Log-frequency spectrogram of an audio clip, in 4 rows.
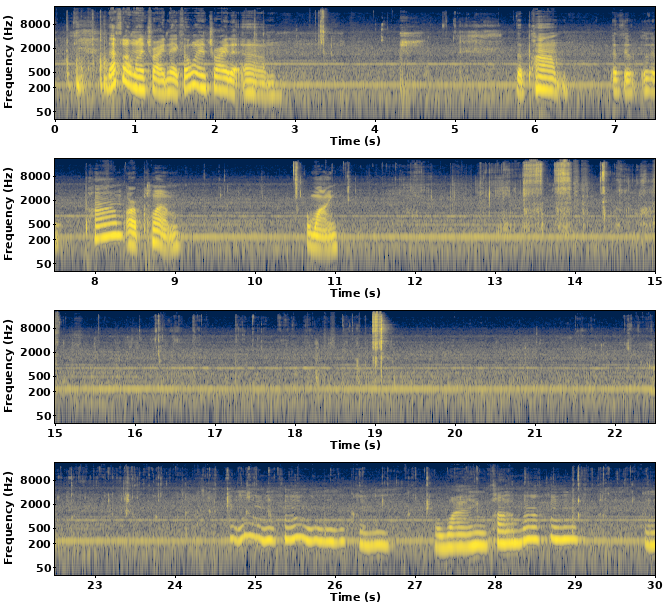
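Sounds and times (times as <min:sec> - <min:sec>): steady low hum: 0:00.0 - 0:30.0
mouth noises of eating: 0:20.8 - 0:30.0
person humming: 0:24.6 - 0:29.2.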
